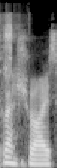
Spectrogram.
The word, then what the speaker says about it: Repressurized: Now, how do you say that word? Repressurized. Repressurized. Repressurized, yeah, that's right.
